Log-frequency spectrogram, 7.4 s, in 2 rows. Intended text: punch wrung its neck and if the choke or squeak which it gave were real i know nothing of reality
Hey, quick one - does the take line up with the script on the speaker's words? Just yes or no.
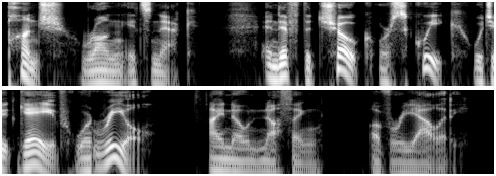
yes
